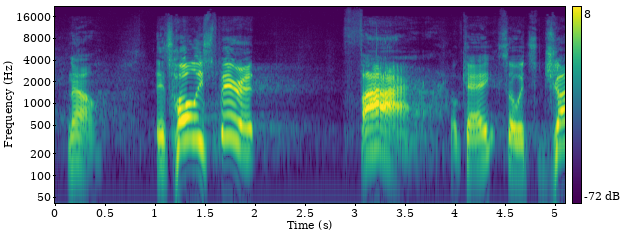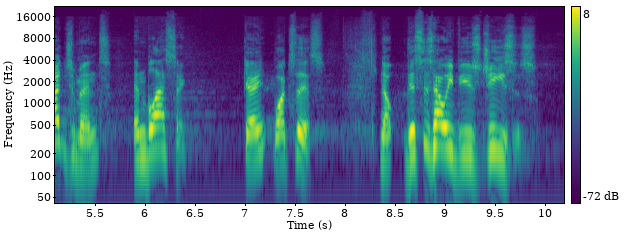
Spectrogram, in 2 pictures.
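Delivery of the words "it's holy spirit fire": drawn-out Southern accent, loud. Preaching on the Holy Spirit and fire: Southern accent on fire. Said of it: "I got Southern there when I did the fire".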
